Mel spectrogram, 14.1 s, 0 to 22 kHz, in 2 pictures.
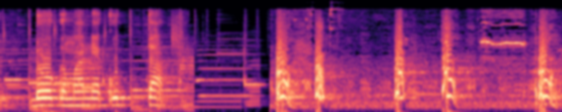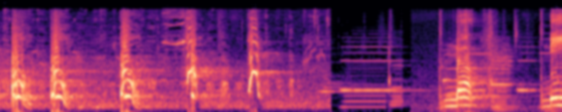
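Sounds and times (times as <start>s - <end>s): dog barking: 3.4s - 4.3s, 4.9s - 10.8s.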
